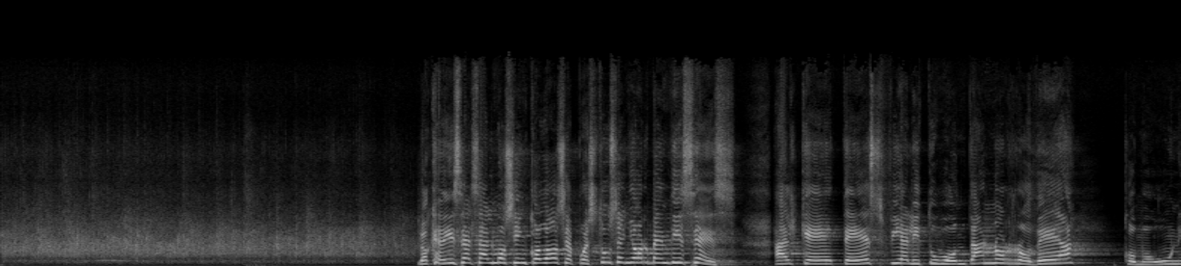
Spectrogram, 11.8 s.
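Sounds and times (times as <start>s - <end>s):
loud audience applause: 0.0s - 4.4s
speech: 4.2s - 11.8s.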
